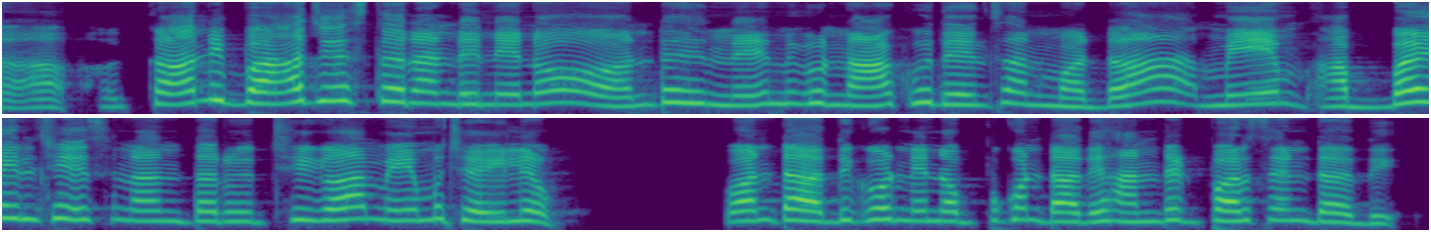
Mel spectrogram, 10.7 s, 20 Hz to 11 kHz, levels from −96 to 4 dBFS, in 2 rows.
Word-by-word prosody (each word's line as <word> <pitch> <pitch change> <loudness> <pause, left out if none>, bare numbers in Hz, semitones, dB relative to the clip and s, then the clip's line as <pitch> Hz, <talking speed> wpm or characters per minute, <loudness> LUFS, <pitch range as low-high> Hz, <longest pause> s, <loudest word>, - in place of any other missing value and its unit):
ఆ! - - -4 0.4
కానీ 345 +8 +4
బా 340 - +8 0.2
చేస్తారండి. 375 -6 0
నేను 320 +3 -2 0.3
అంటే 300 +8 -2 0.2
నేనుగు 330 +4 -3
నాకు 310 +7 +2
దెలుసన్నమాట. 285 -6 -3 0.4
మేము 325 +3 +2 0.2
అబ్బాయిలు 345 +11 +4
చేసినంత 300 -5 -3
రుచిగా 320 +5 -1 0.2
మేము 315 +4 -2
చేయలేం. 280 -1 0 0.7
వంట 305 +3 +1
అది 315 +3 -5
గూడా 340 -1 +1
నేనొప్పుకుంటా. 295 +2 -2
అది 275 - -1
100% 295 +1 0
అది. 220 -3 -7
310 Hz, 125 wpm, -23 LUFS, 280-335 Hz, 0.7 s, బా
